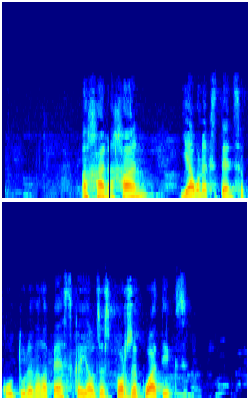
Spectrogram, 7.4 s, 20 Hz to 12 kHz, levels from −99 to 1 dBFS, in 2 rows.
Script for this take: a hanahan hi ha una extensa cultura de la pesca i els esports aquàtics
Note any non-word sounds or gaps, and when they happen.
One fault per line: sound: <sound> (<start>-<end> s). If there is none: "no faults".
sound: dropout (1.6-1.6 s)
